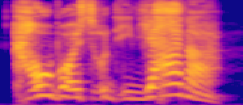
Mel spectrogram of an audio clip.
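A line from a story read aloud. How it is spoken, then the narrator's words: Called out. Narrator (German): rief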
